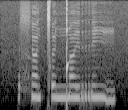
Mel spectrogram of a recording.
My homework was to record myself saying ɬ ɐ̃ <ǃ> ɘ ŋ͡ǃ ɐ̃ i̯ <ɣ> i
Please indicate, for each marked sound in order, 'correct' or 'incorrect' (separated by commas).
incorrect, incorrect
